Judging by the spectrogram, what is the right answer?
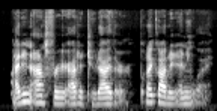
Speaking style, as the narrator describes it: said, chuckling slightly

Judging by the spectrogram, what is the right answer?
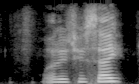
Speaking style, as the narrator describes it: she asked miserably

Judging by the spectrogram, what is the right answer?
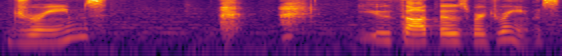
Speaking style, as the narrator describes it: She laughed manically

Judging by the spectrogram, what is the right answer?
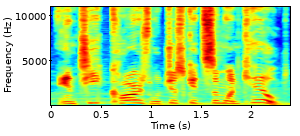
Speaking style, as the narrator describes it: The drum major yelled after them

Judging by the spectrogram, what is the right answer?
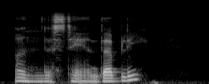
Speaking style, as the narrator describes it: Grandmère murmured

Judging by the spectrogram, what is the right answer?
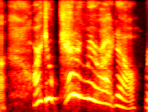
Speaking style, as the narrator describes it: Ray shouted angrily

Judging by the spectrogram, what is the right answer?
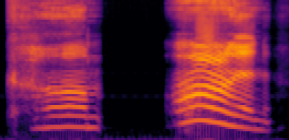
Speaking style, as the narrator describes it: I groaned in frustration

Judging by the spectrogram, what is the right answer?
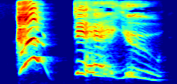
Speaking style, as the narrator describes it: she cried out

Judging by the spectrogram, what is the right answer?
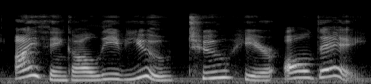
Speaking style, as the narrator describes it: she exclaimed

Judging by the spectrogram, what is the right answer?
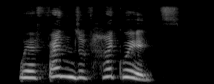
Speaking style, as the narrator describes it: Potter shouted

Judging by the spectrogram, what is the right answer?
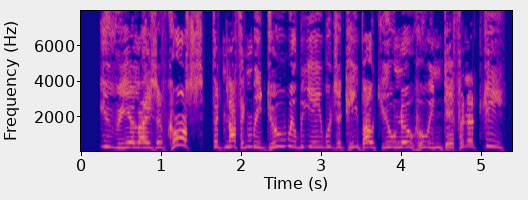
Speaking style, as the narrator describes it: squeaked Flitwick

